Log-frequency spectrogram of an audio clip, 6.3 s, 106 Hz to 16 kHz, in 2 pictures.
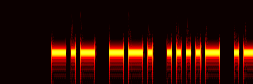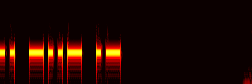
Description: Morse code, heard as a keyed tone, about 23 wpm, 700 Hz. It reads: KG4RXA
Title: Speed Racing - USA Call Signs 20wpm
